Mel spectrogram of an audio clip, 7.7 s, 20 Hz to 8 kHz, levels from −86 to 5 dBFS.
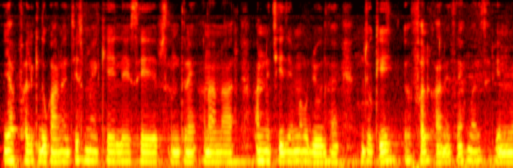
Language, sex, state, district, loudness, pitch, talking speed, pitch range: Hindi, male, Delhi, New Delhi, -18 LUFS, 110 Hz, 170 wpm, 105-115 Hz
